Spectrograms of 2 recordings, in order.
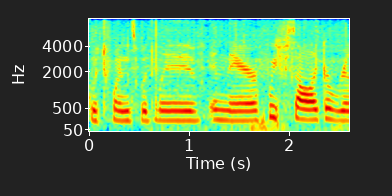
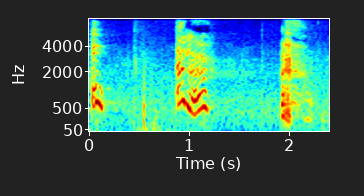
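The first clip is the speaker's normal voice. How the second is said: put-on British accent, very high and loud; 7 dB louder than usual. Showing what a hobbit would do, the speaker gives a greeting in a British-accented hobbit voice. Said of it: "Not with a British accent".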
